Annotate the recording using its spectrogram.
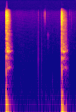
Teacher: It's totally quiet, just a little puff of air.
